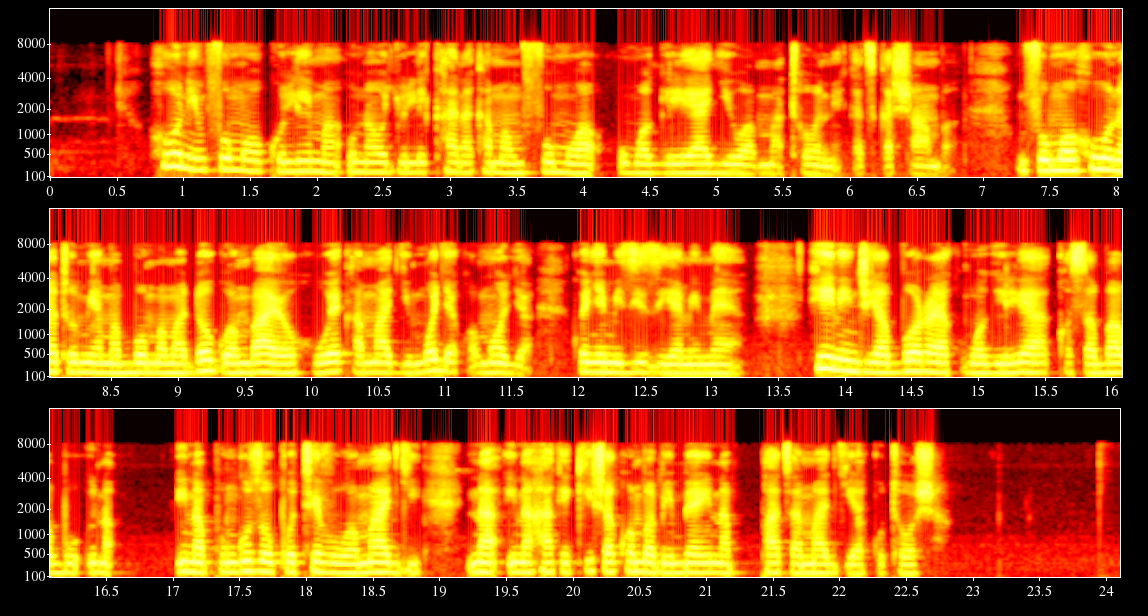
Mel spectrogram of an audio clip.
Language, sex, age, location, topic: Swahili, female, 25-35, Nairobi, agriculture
